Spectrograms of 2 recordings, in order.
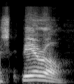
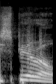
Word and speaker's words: Spiro: one tommy what story a sparrow anthony spiro i'm sorry i pronounced it wrong yeah it's kind of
